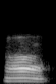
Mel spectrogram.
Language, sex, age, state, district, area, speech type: Sindhi, male, 18-30, Maharashtra, Mumbai Suburban, urban, conversation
